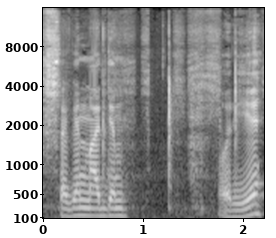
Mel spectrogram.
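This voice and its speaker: A man's voice: mid-range voice, little pitch movement, takes it slowly, vocal fry, a little mellow, a little hiss or hum. A man teaching a science lesson, explaining step by step and repeating key words as he writes on the board. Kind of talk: blackboard lesson.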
